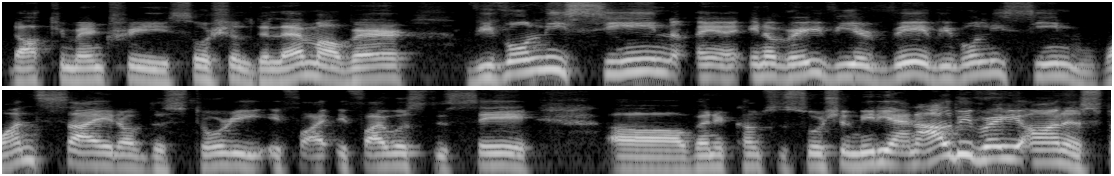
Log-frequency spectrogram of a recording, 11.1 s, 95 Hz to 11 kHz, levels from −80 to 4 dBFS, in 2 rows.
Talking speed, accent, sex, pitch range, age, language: 210 wpm, Indian, male, 135-180 Hz, 30-49, English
